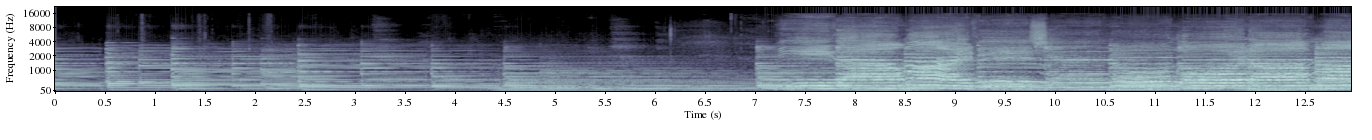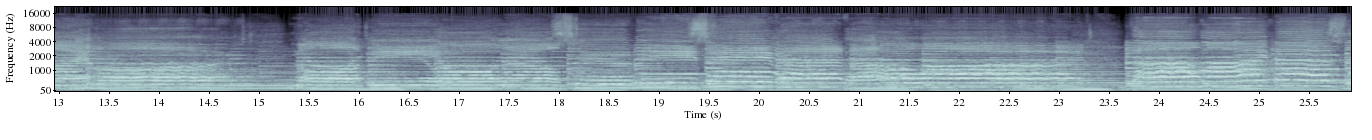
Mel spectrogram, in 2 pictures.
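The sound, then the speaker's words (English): An audience stands and sings verses 1 and 4 of the hymn Be Thou My Vision to conclude a church service: a sustained instrumental introduction of about seven seconds, then many voices join and sing together at a full, steady volume over the accompaniment. “Well, to conclude our service, we'll stand and sing verses 1 and 4 of Be Thou My Vision.”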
